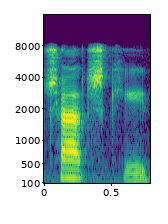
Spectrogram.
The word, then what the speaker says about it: tchotchke: I don't know if that's pronounced tchotchke to rhyme with botchthi, and tchotchkela to rhyme with tchotchkela.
